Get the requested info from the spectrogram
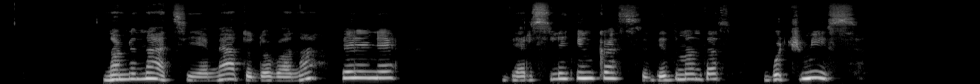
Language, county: Lithuanian, Tauragė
